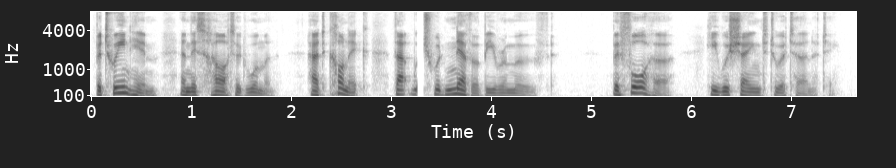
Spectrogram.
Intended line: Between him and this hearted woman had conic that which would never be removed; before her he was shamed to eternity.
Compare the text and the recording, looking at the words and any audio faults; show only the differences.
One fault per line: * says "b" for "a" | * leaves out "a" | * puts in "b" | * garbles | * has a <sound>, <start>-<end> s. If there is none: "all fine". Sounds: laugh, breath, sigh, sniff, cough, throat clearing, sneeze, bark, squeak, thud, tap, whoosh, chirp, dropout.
* has a dropout, 3.3-3.3 s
